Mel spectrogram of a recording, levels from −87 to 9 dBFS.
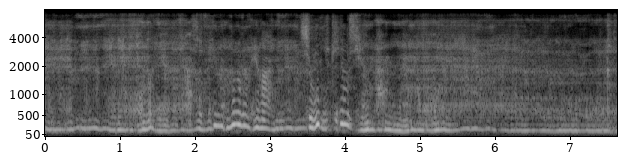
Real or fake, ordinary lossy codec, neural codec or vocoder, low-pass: fake; none; autoencoder, 22.05 kHz, a latent of 192 numbers a frame, VITS, trained on one speaker; 7.2 kHz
